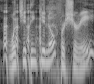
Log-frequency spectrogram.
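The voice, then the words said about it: Put-on Canadian accent. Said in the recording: “We're going Canada? Canadian, is that what we're going for? ... he started his accent”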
